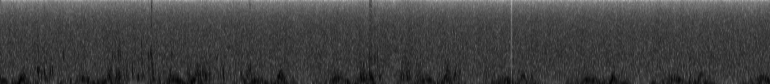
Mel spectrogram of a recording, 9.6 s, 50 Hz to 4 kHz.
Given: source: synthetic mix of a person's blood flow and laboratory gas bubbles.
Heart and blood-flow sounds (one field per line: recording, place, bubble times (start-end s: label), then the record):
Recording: Doppler ultrasound of blood flow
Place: precordium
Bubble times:
0.44-0.83 s: bubbles
1.31-1.98 s: bubbles
2.03-2.20 s: bubbles
2.31-2.91 s: bubbles
2.96-3.17 s: bubbles
4.46-4.82 s: bubbles
4.98-5.33 s: bubbles
From the record:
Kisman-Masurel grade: 222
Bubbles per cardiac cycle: several, 3 to 8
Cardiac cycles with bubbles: 10 to 50%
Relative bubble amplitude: moderate (0.250 to 0.450)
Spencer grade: 2 (many but less than half of the cardiac periods contain bubble signals, singularly or in groups)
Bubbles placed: anywhere in the cardiac cycle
